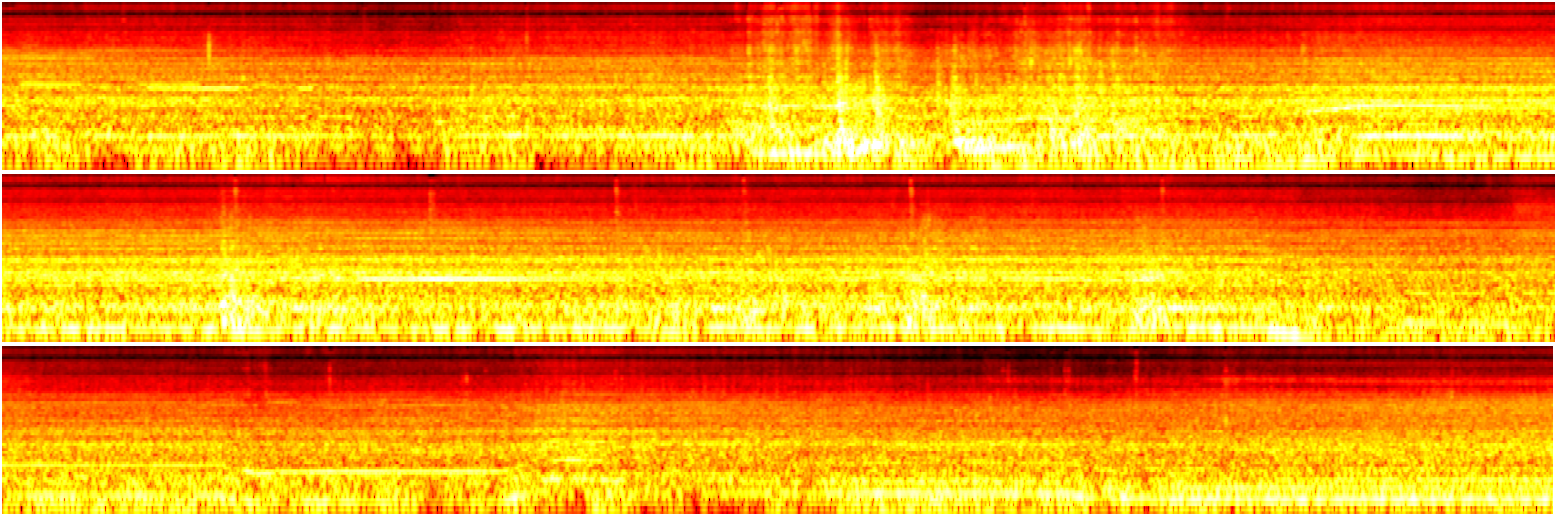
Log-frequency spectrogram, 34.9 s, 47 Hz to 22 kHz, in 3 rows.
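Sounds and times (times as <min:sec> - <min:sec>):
diesel engine running: 0:00.0 - 0:34.9.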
